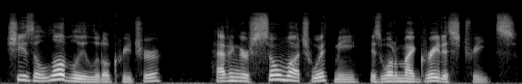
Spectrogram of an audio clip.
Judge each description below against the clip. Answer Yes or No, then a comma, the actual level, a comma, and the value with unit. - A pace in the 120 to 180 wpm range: No, fast, 205 wpm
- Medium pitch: Yes, medium, 145 Hz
